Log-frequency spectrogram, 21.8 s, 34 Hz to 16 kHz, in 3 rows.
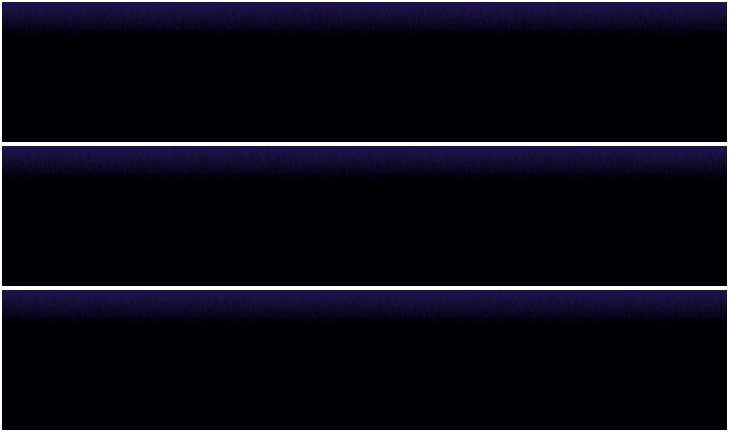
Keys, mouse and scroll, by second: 1.6 KP_0, 7.7-12.4 middle drag, 19.1-20.8 middle drag.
